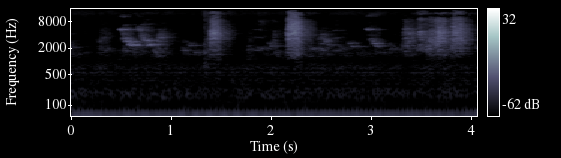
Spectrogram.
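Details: Budgerigar chatter: buzzy, scratchy warbled notes and clicks in quick irregular bursts, with a steady low hum behind.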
